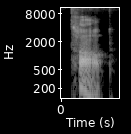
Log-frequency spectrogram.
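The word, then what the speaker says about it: TOHP: This created T.O.H.P, the Oral History Project, which is pronounced Top, which happened to be the phonetic pronunciation of the Algonkian word for friend.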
